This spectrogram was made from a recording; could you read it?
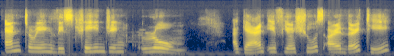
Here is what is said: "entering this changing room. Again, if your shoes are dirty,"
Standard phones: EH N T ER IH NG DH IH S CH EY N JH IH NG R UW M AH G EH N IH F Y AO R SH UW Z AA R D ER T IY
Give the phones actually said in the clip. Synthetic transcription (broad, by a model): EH N T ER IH NG DH IH S CH EY N JH IH NG R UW M AH G EH N IH F Y AO R SH UW S AA R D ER T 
